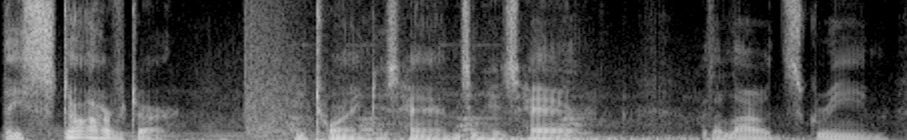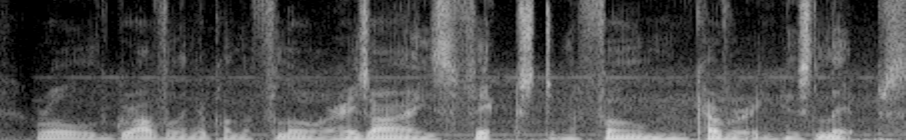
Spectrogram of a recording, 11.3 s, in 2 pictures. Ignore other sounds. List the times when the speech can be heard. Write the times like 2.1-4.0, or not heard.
0.0-1.1, 1.8-11.2.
